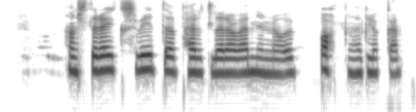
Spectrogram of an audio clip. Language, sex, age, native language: Icelandic, female, 13, Icelandic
